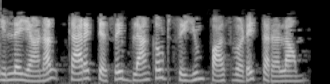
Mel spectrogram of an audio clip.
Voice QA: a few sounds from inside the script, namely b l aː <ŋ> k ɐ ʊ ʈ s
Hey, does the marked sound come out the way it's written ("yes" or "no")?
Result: yes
